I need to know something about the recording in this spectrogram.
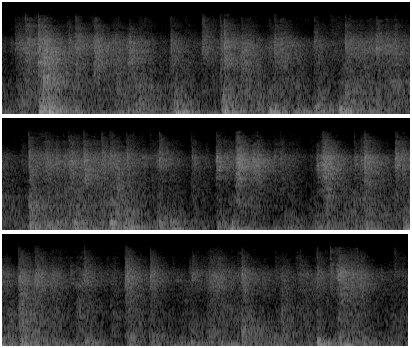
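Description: A young woman talks to dogs with animation, close by.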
